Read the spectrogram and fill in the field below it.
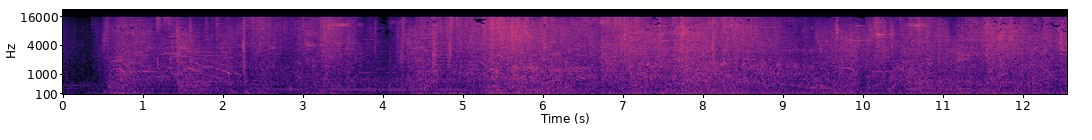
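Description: Spell effects and weapon hits clash in a busy game battle.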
